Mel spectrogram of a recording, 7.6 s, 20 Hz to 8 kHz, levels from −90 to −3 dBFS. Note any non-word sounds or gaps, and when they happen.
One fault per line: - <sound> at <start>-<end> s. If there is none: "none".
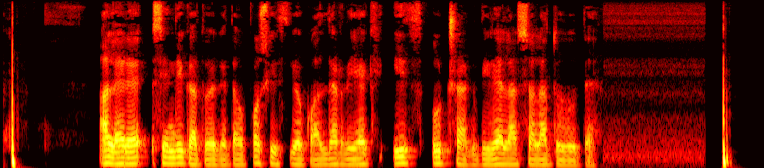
none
